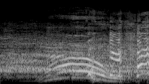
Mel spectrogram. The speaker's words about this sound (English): Can we ask the crowd to tone it down a little bit, people? We're trying to record a podcast here. Can you just lower your volume a little bit? Hey, everybody, shut the hell up!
